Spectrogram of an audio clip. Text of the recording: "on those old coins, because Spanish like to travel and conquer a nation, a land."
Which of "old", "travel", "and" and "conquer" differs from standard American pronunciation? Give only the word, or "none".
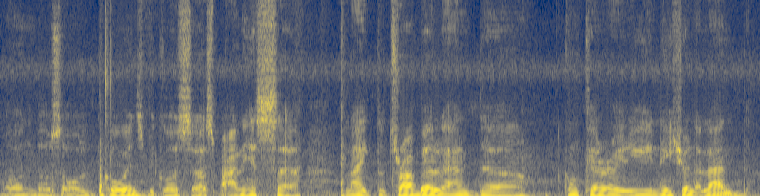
travel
